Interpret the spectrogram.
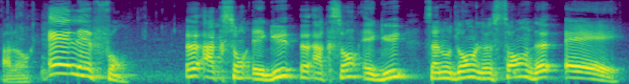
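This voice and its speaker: Unhurried and high-pitched, a man leads a French lesson in a classroom with a board. He's patient with repetition and frequently asks if everyone is keeping up.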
